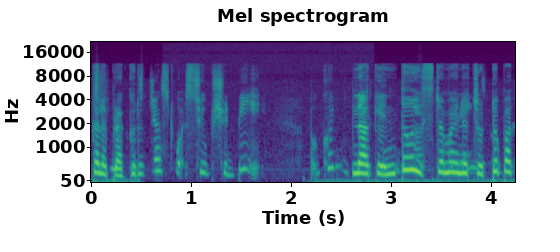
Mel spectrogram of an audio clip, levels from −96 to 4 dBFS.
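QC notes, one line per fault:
0.00–0.65 s, 2.94–3.47 s, 3.70–4.25 s: speech suppressed in double talk. The speech dips in patches. The deepest cut is about 25 dB at the start, easing to about 20 dB and then about 15 dB. This is likely an echo canceller suppressing the near talker during simultaneous far-end speech.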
